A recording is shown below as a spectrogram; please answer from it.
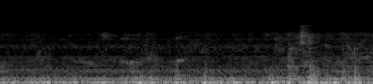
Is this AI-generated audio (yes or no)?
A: yes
